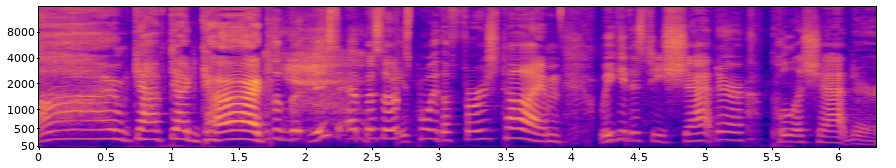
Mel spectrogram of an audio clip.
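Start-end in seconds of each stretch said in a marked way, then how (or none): 0.0-1.7 loud, scenery-chewing, over-the-top hammy yell. Retelling a famous scene of going mad and smashing a computer: imitating Captain Kirk yelling. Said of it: "he smashes up the computer and he's yelling".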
